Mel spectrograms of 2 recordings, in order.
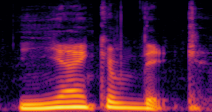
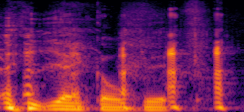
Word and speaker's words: Yankovic: how do you pronounce his last name Yankovic Yankovic yeah can you spell it I can yeah go ahead go ahead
